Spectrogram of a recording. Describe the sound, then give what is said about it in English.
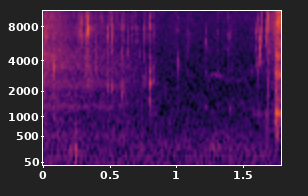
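A woman in a YouTube video bites and chews food, with a few sharp, crunchy bites spaced out between softer, wet mouth sounds. Quiet throughout, with no talking. “You can have the first bite. Oh God, that is not a pleasurable sound.”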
